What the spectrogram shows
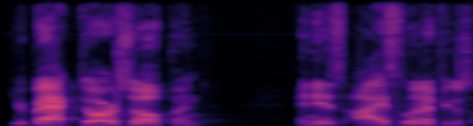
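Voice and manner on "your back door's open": loud call across lanes; retold shout to a truck driver; yelling. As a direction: shout it to the next car. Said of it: "I'm just yelling and screaming".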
